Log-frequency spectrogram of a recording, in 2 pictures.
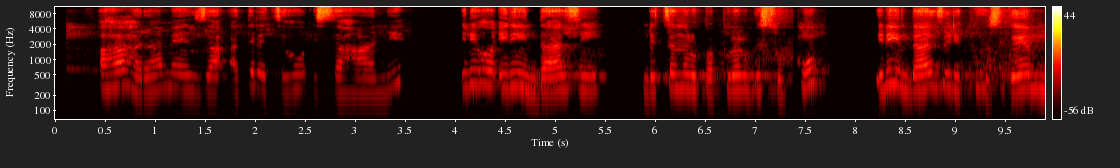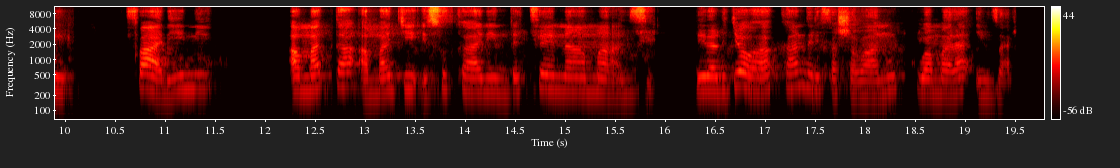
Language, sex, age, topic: Kinyarwanda, female, 18-24, finance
